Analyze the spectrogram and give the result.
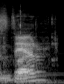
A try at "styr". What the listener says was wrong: But I don't think with that little trill.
